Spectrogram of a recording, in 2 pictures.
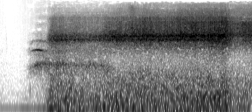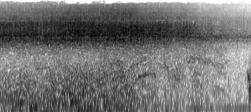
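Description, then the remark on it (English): People hiss loudly and steadily into microphones, a harsh, airy sustained hiss lasting about seven seconds with a brief dip midway, as if someone pauses to breathe. No talking. “Everybody, when he goes turn up, everyone make like hissing sound into the mic.”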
